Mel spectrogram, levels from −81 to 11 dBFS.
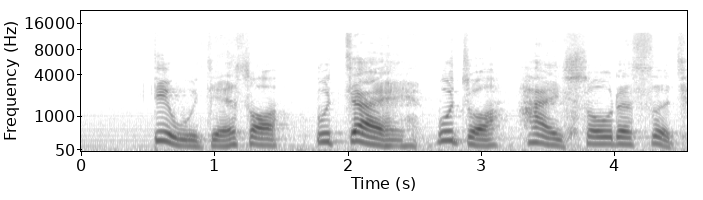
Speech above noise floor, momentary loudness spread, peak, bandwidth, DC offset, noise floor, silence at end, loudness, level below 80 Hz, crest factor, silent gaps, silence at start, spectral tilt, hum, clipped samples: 30 dB; 12 LU; -12 dBFS; 13 kHz; under 0.1%; -60 dBFS; 0 s; -31 LUFS; -62 dBFS; 18 dB; none; 0.55 s; -7 dB/octave; none; under 0.1%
